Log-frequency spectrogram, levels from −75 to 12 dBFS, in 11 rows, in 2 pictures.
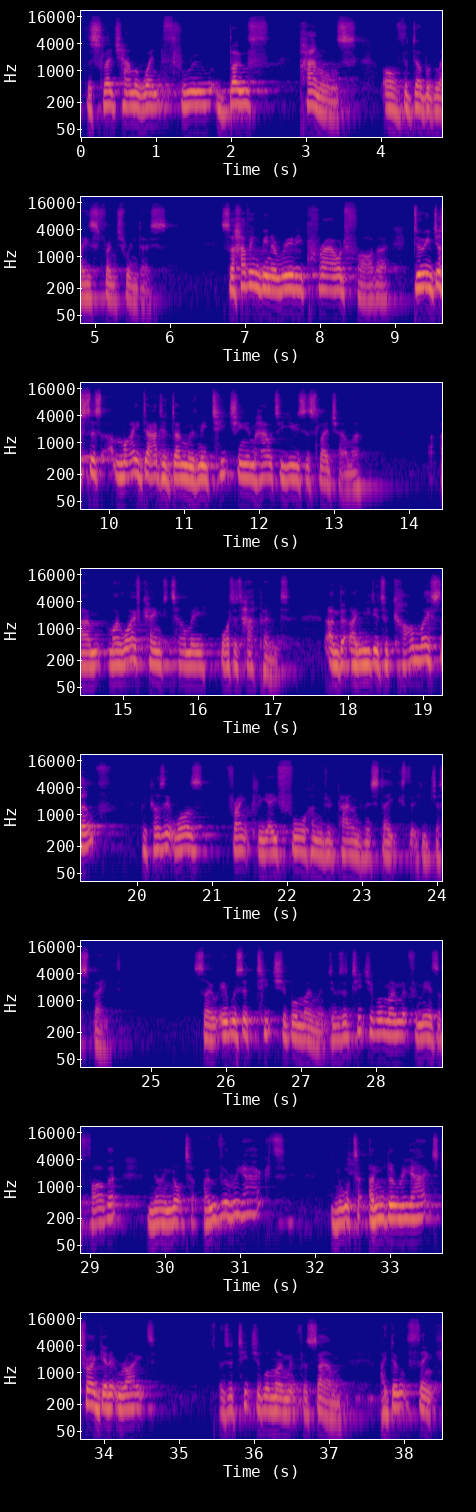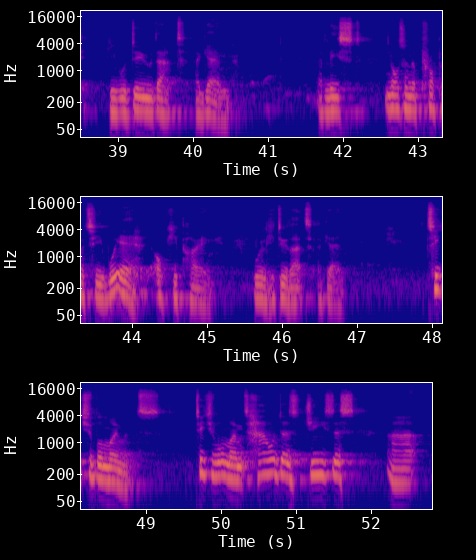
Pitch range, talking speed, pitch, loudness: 130-180 Hz, 145 wpm, 155 Hz, -28 LUFS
